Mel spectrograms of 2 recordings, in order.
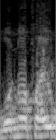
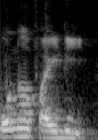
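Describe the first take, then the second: First: The word ends on a final 'd' sound. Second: The word ends with an added 'ee' vowel. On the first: "दोनों तरीके से इसको बोलते हैं" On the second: "दोनों तरीके से इसको बोलते हैं"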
